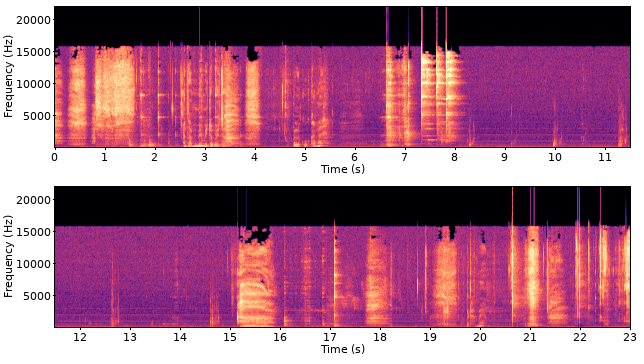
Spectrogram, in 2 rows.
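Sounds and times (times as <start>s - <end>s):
utensil clinking against bowl: 6.6s - 8.2s
eating noise: 10.0s - 12.9s, 13.7s - 15.0s.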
